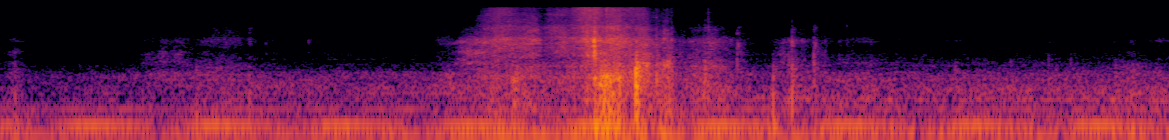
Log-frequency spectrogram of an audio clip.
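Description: A stiff picture-book page being turned: a paper swish that builds and peaks with a crackle about three seconds in, then fades. Under it a low hum pulses about one and a half times a second.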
